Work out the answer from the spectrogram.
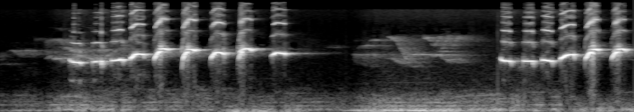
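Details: An oriental magpie-robin sings a provoking fight song: a run of about eight bright, repeated ringing whistles, a quiet pause with faint background hum, then the same rapid whistled notes resume.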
